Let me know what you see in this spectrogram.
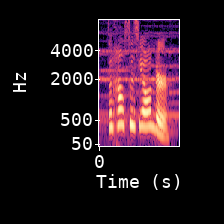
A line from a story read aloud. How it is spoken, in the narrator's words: Scrooge exclaimed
